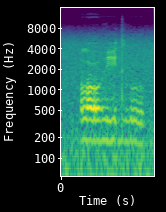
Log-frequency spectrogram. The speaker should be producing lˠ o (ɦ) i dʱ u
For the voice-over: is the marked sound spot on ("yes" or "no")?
yes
